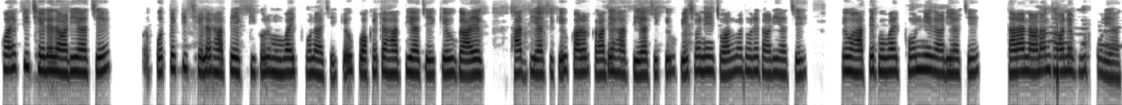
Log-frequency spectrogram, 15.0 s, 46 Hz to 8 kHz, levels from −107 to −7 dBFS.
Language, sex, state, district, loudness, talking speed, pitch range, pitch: Bengali, female, West Bengal, Dakshin Dinajpur, -17 LUFS, 210 wpm, 220-240 Hz, 230 Hz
